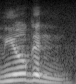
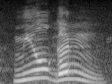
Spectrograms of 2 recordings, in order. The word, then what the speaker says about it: München: उमलाउट से पहले अगर कोई कॉन्सोनेंट है, एम के M, this is consonant only, सो क्या बोलोगे इसको? München. म्योगन, म्योगन. ई एन इज अन, सो म्योगन, München.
